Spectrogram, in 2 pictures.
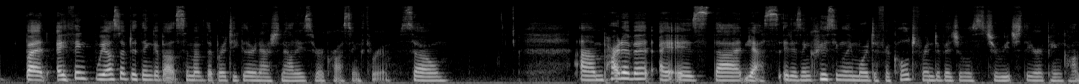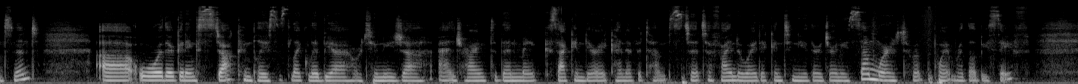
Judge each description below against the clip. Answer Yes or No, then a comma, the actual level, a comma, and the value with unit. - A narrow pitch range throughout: Yes, narrow, 2.3 semitones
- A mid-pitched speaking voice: Yes, medium, 180 Hz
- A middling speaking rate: No, fast, 210 wpm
